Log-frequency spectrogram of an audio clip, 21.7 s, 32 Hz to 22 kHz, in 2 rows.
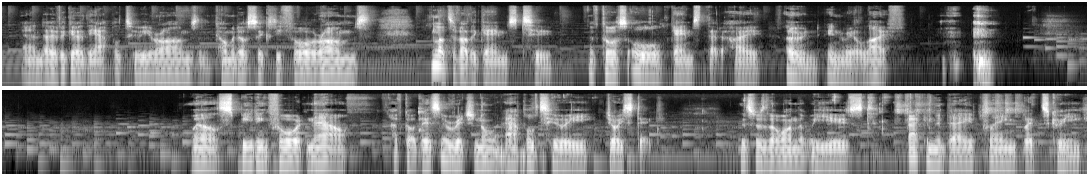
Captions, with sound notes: And over go the Apple IIe ROMs and Commodore 64 ROMs and lots of other games, too Of course all games that I owned in real life (clears throat) Well speeding forward now, I've got this original Apple IIe joystick This was the one that we used back in the day playing Blitzkrieg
